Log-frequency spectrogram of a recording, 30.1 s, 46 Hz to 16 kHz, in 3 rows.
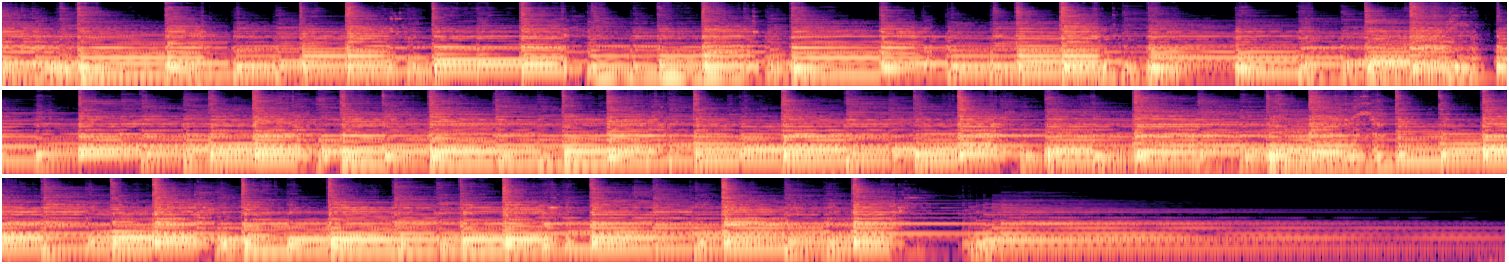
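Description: Small-body 12-fret acoustic guitar with a cedar top and cocobolo back and sides, fingerpicked: a flowing solo piece of plucked notes and chords. About four seconds before the end the playing stops and a final chord is left ringing, fading away.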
